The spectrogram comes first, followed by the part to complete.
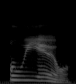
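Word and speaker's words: ποιέω: Kata berbuat ini di dalam bahasa Yunaninya menggunakan kata poieo. Wah susah ini, mesti tanya sama Bu Clara ini, bacanya gimana?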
